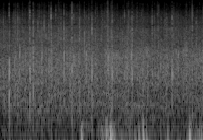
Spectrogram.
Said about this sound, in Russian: Поэтому давайте я предлагаю, чтобы мы его аплодисментами поздравим, когда он зайдет.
